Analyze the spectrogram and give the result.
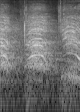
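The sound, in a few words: volleyball crowd chanting WWU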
